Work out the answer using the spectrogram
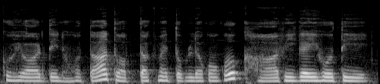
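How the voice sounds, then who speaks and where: Casting: woman to play a cartoon witch, low-pitched, bossy, sly and menacing, with drawn-out threats. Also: fairly even intonation, warm tone. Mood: menacing, relieved. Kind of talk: cartoon horror-comedy story acting.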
